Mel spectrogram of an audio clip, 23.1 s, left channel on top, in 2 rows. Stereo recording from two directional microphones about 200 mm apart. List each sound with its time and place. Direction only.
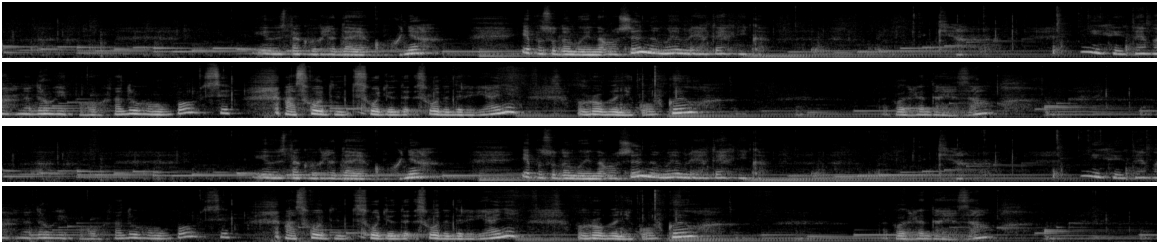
2.6 s a woman's voice: 15° right (ahead or behind)
9.3 s music: 10° right (ahead or behind)
10.8 s a sound: centre (ahead or behind)
11.3 s a woman's voice: 15° left (ahead or behind)
15.3 s a woman's voice: 10° right (ahead or behind)
20.5 s a woman's voice: 10° right (ahead or behind)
